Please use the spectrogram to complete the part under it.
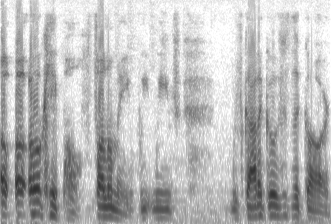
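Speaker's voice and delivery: whispering. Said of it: "I turn around and I whisper to Paul".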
